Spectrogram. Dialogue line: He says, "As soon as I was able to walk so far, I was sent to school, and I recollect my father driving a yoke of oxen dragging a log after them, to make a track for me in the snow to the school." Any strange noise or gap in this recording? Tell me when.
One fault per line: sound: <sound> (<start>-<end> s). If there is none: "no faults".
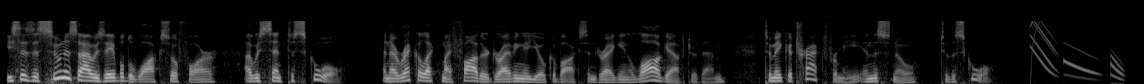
sound: chirp (10.3-11.3 s)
